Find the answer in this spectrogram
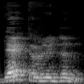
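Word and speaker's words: debt-ridden: the first word is डे रिडन इसको बी नहीं बोलना है आपने बी साइलेंट है बी साइलेंट है ये ये डे है डे रिडन का मतलब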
